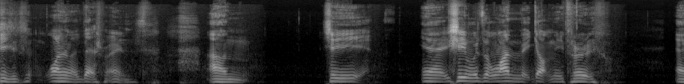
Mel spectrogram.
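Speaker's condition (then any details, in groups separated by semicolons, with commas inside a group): Cerebral palsy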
